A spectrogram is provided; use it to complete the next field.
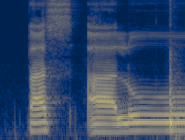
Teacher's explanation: Mad thi'i panjangnya dua harakat atau kira-kira dua ketukan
